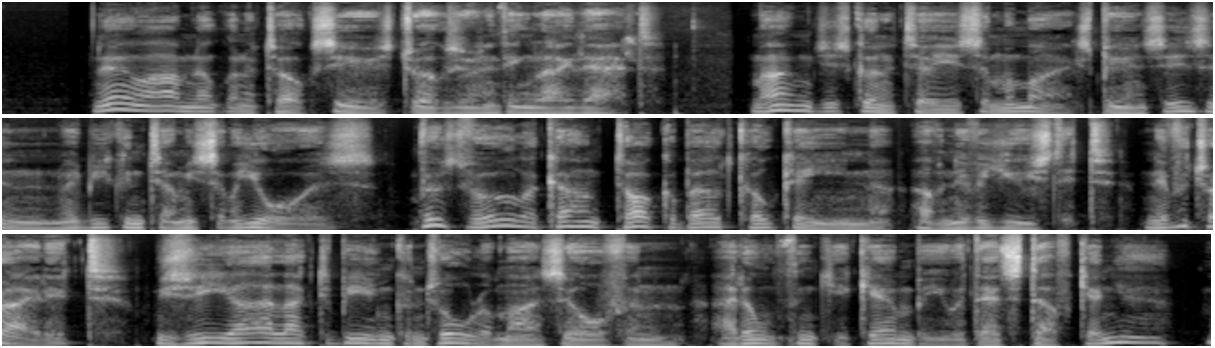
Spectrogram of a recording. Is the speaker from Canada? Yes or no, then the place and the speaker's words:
yes; Canada; born there; I was born in Canada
